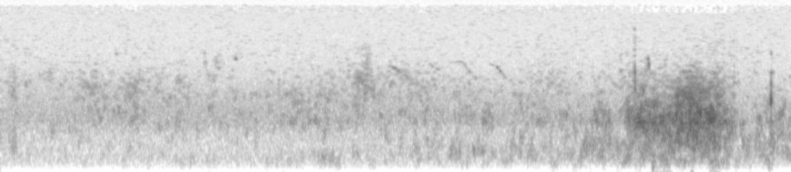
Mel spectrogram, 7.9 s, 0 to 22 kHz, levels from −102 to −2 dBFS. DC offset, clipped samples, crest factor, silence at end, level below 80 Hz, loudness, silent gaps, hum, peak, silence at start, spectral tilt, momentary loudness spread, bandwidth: under 0.1%; under 0.1%; 28 dB; 0 s; under -90 dBFS; -43 LUFS; none; none; -18 dBFS; 0 s; 0 dB/octave; 20 LU; over 20 kHz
